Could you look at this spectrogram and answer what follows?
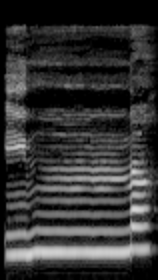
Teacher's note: ٹھیک ہے، اس کو انا نہیں پڑھیں گے بلکہ ناک میں آواز ٹھہرائیں گے، ایک الف یا 2 کاؤنٹس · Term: غنہ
